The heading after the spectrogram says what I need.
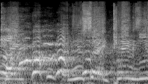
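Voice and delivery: laughing. Real, not acted. Laughing dread.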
